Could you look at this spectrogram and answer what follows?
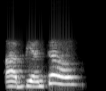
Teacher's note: Not pronouncing the T at the end.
